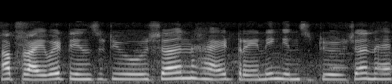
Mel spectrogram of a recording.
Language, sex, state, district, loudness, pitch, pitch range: Hindi, female, Bihar, Gopalganj, -18 LUFS, 240 Hz, 230-255 Hz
